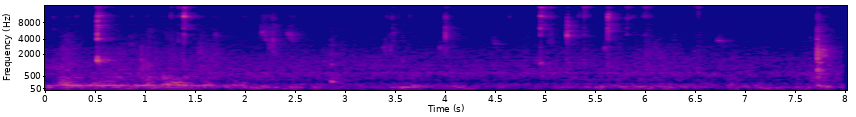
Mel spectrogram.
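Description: Faint, sharp clicks at irregular intervals, about eight in all, the loudest near the end, in an otherwise quiet room.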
